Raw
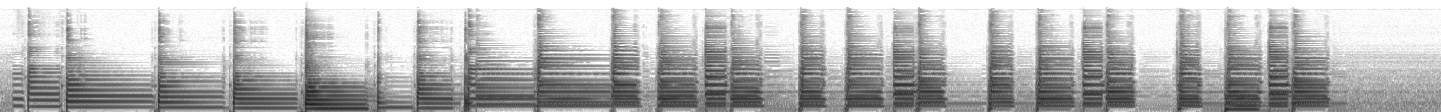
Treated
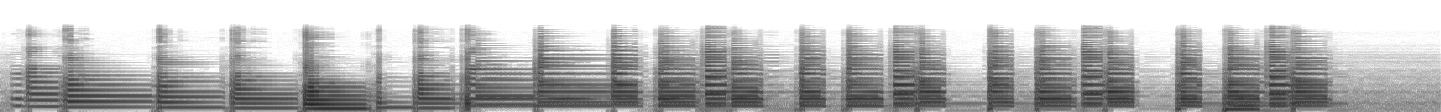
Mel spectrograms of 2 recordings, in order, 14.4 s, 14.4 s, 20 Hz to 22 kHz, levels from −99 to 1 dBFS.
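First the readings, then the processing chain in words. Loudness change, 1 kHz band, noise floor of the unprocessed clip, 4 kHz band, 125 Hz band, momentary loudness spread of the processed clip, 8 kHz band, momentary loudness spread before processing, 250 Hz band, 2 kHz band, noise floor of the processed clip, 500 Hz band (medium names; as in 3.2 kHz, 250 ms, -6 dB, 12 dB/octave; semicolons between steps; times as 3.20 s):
-0.5 dB, -0.5 dB, -48 dBFS, -1.0 dB, -0.5 dB, 9 LU, -5.5 dB, 9 LU, -0.5 dB, -1.0 dB, -49 dBFS, -0.5 dB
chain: spectrogram pixelated in time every 50 ms; resampled via 16 kHz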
